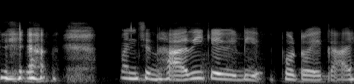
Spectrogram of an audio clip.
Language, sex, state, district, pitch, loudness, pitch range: Chhattisgarhi, female, Chhattisgarh, Raigarh, 255 Hz, -20 LUFS, 215-285 Hz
